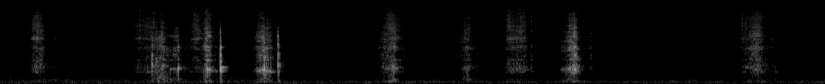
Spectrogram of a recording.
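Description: A turtle crawling over dry dirt and leaf litter: a series of short, irregular scrapes and rustles from its feet and shell.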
